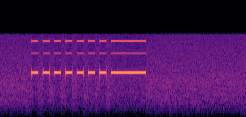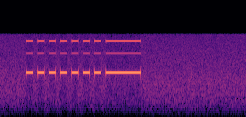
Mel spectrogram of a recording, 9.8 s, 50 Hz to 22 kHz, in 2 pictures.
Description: Beep code, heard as a piezo beeper, played twice, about 2050 Hz. 7 short, 1 long.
